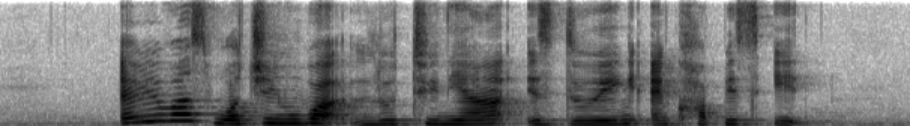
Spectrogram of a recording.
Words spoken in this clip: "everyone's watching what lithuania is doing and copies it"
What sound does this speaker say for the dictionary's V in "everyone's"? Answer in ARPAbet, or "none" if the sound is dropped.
none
